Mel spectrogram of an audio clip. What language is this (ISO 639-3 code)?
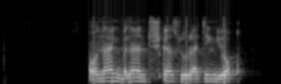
uzb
